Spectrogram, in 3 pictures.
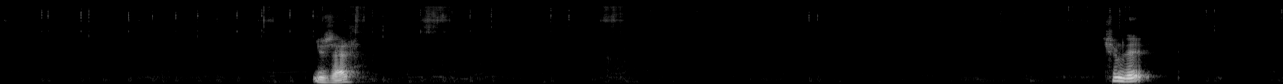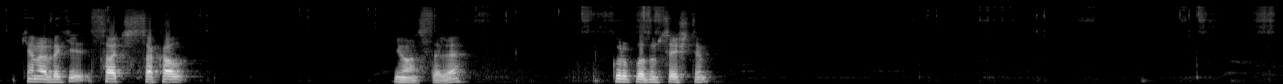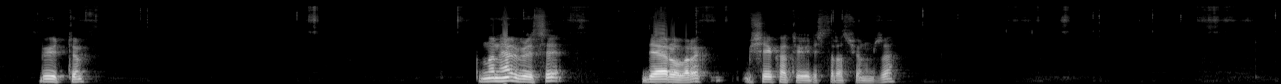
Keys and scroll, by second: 32.6 Return, 35.3 Return.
